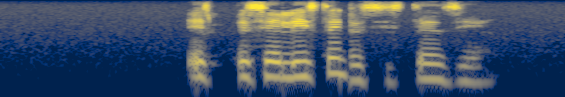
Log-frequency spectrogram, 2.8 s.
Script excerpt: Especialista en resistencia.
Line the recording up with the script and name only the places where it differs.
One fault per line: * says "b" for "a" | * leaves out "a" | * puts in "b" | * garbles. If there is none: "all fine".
all fine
